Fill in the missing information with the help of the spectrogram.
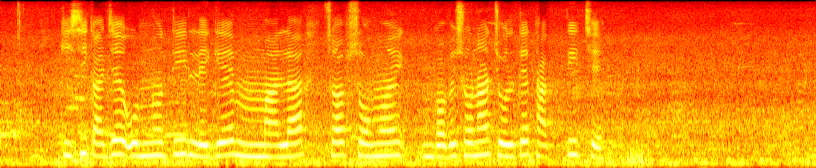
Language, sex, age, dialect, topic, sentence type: Bengali, female, 18-24, Western, agriculture, statement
